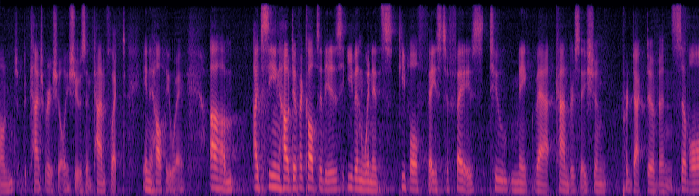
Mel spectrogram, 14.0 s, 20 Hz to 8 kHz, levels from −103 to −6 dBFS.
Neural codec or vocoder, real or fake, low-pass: codec, 16 kHz, 0.8 kbps, ZipCodec; fake; 7.2 kHz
